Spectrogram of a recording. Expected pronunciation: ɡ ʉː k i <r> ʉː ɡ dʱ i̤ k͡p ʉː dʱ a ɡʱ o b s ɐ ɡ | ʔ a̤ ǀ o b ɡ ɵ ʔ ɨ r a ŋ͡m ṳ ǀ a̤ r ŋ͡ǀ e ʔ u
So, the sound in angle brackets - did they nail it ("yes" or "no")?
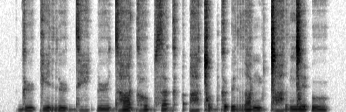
yes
